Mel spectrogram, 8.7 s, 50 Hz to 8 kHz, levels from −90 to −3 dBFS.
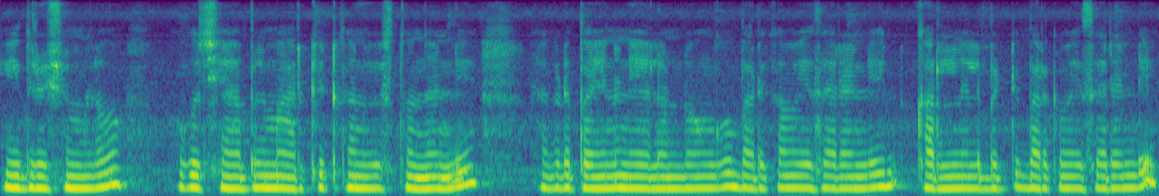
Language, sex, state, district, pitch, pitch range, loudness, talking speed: Telugu, female, Andhra Pradesh, Krishna, 180 Hz, 175-185 Hz, -15 LUFS, 110 wpm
